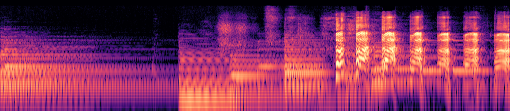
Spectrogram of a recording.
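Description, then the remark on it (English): A held piano chord fades, then a cat walks across the keyboard, pressing a few stray keys at uneven moments, like random steps, followed by bursts of laughter. “that is my cat walking on the keyboard no joke”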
